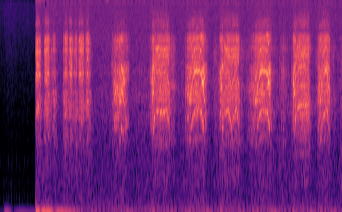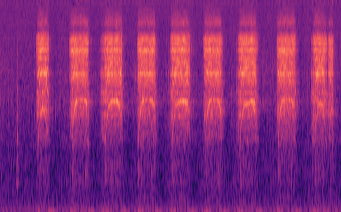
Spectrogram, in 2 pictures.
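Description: Radio-control servos whirring in short, evenly spaced bursts, about two to three a second, each rising and falling in pitch, as the transmitter sticks are moved back and forth in a control check of the drone's engine linkage.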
